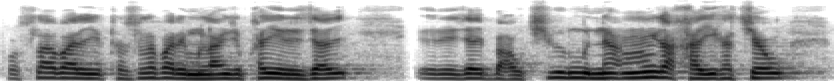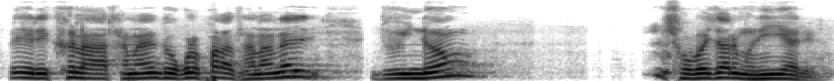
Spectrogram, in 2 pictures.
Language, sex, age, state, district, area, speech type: Bodo, male, 45-60, Assam, Chirang, rural, spontaneous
